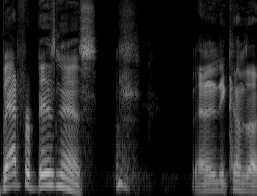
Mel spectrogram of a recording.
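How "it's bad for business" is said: put-on yelling, higher. Retelling a movie scene where everyone yells for Dom: imitating people yelling. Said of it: "they're all yelling".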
